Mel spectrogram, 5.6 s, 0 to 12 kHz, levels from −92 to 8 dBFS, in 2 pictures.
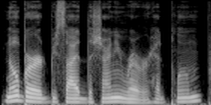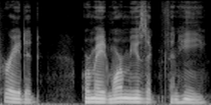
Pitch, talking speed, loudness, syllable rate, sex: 110 Hz, 160 wpm, -19 LUFS, 4.6 syllables/s, male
